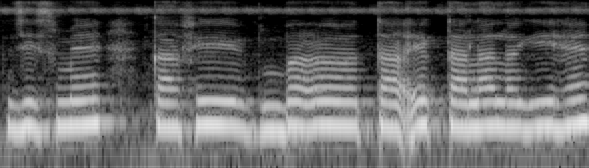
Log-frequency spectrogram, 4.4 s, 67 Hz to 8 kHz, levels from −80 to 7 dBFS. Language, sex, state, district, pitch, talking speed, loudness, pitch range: Hindi, female, Bihar, Vaishali, 220 Hz, 110 wpm, -13 LUFS, 210-225 Hz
